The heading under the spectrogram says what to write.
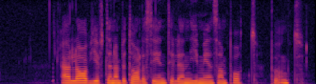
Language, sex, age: Swedish, female, 29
